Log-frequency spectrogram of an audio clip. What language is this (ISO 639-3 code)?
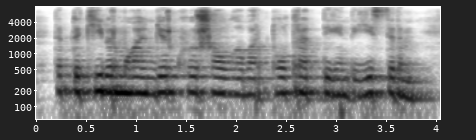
kaz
